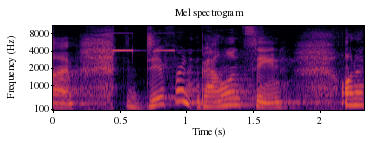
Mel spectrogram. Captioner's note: timer beeps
